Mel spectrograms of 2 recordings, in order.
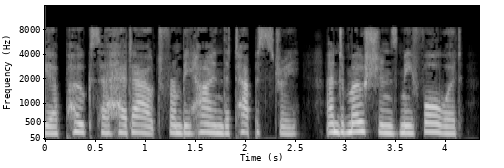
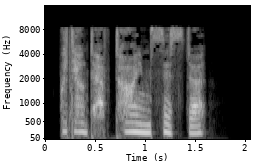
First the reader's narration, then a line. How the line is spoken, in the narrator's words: she whispers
